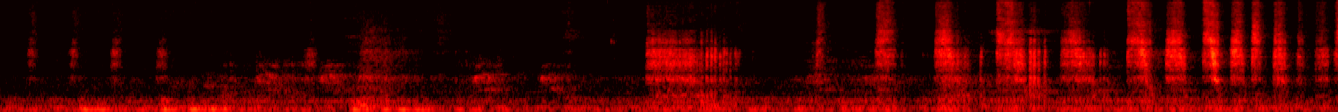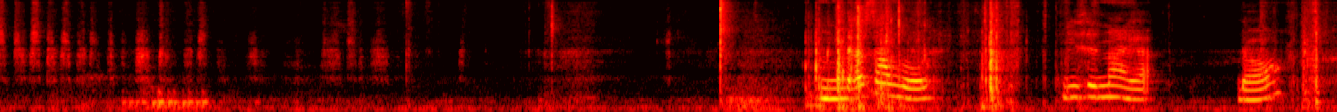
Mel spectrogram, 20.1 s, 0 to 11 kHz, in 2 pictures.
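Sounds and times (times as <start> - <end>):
pencil scribbling on paper: 0.0 - 2.6, 4.8 - 13.6.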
